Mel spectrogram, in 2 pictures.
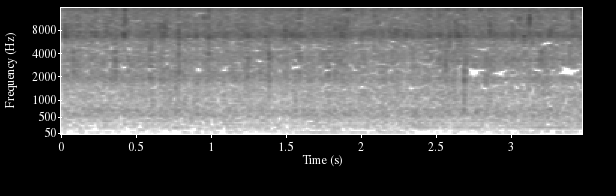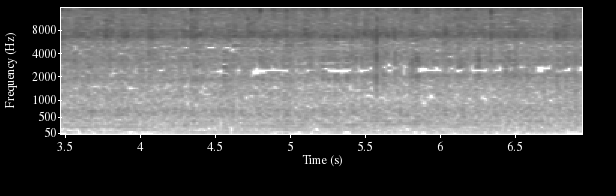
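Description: Fish-oil curry with vegetables sizzling in oil in a pan on the stove: a steady crackling hiss with many small pops.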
